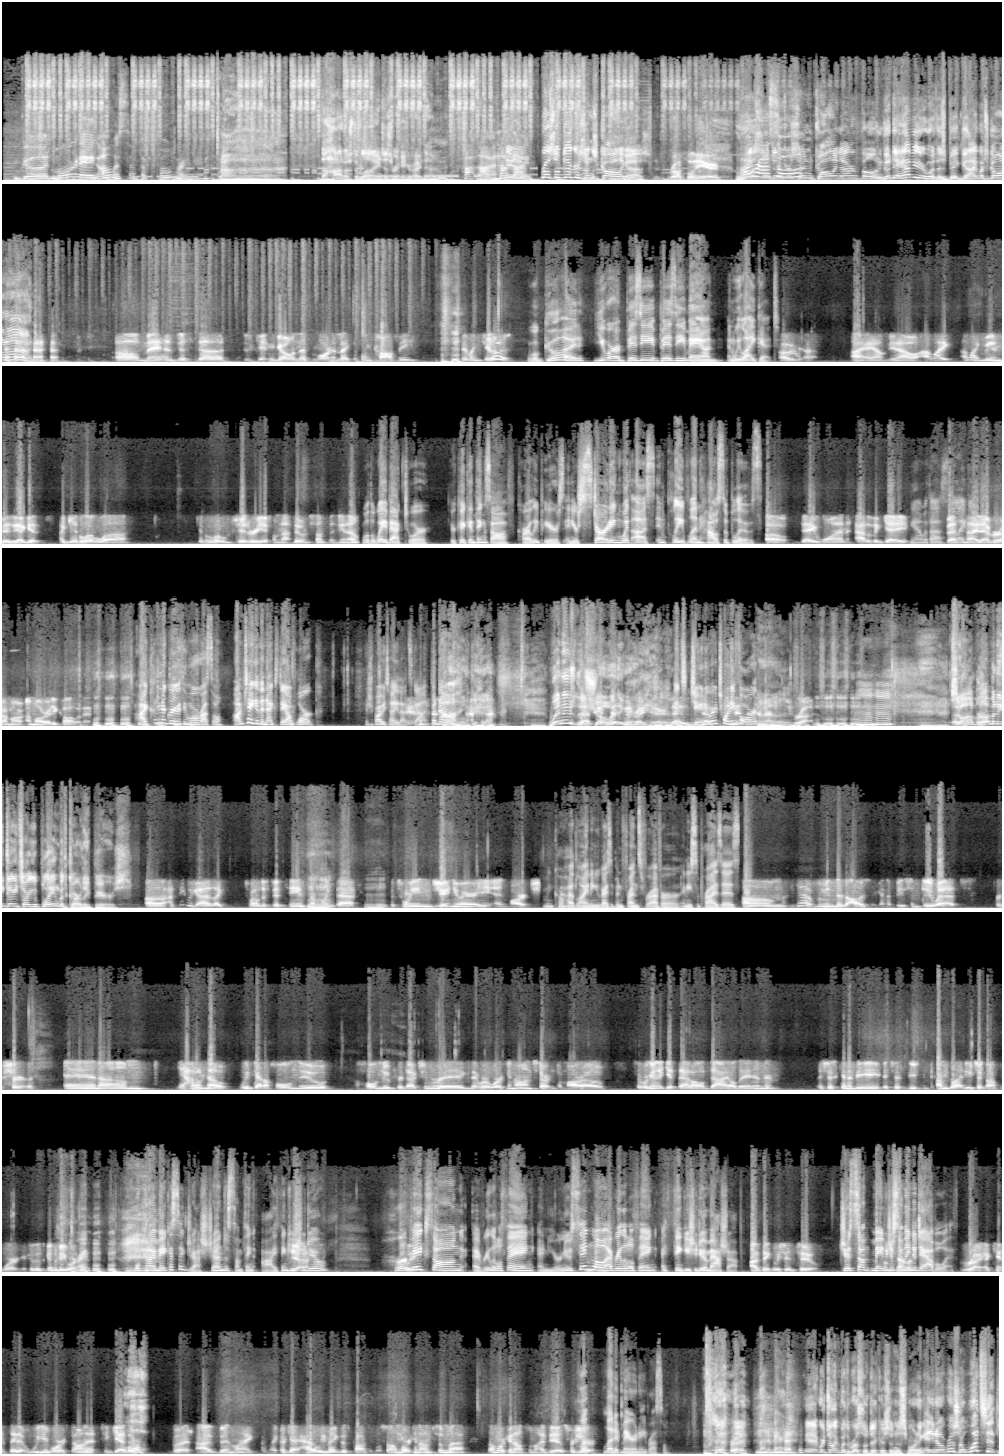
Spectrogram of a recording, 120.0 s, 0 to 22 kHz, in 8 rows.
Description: Russell Dickerson called into the show to chat about his new The Way Back tour with Carly Pearce, his music and more!
Russell-Dickerson-Interview-11619.mp3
